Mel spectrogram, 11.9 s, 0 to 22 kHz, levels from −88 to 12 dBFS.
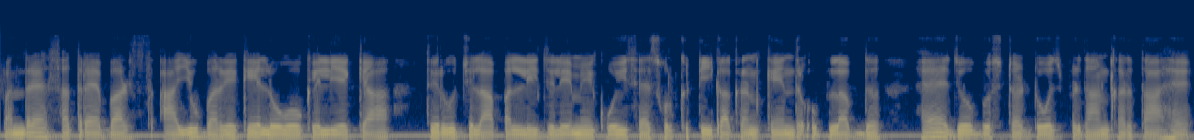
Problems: constant background noise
